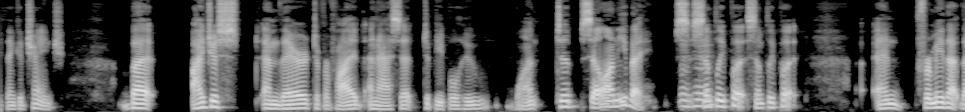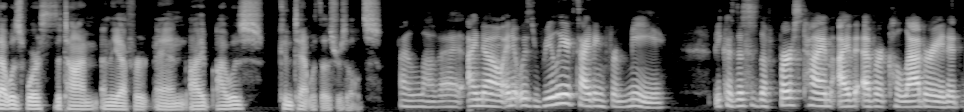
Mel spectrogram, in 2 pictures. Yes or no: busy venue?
no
